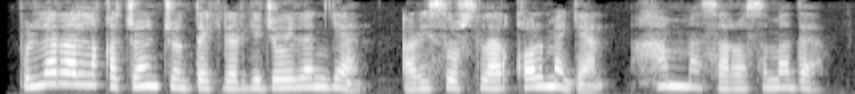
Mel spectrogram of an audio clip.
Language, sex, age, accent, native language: Uzbek, female, 25-34, Qashqadaryo, Uzbek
